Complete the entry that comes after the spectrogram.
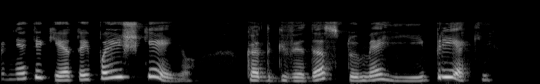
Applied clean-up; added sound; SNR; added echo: none; none; none; none.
